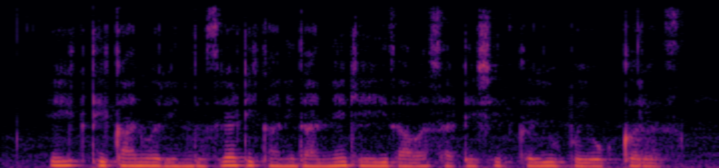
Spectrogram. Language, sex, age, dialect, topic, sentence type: Marathi, female, 36-40, Northern Konkan, agriculture, statement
